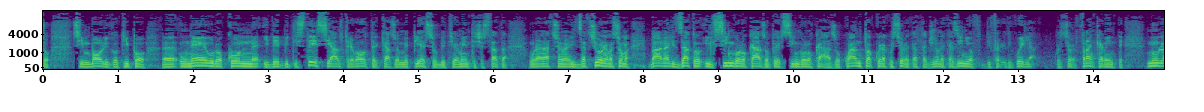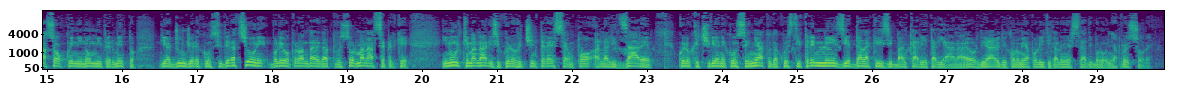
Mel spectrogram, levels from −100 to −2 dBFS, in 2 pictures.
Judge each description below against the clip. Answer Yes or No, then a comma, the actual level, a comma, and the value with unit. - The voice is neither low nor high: No, low, 115 Hz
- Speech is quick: Yes, fast, 185 wpm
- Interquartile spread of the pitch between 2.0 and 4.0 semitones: Yes, average, 2.9 semitones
